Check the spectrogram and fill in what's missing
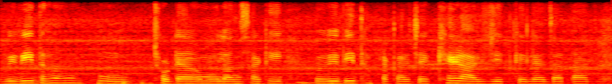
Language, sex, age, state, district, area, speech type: Marathi, female, 45-60, Maharashtra, Nanded, urban, spontaneous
